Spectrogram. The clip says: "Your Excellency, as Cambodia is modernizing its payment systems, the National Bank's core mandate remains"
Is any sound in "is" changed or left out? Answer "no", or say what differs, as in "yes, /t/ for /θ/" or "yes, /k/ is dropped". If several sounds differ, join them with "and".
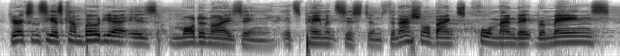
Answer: no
